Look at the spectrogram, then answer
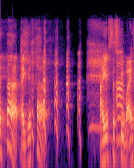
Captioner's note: laughs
